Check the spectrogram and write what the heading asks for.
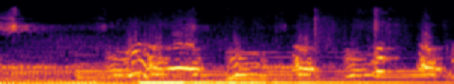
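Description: cadaver dogs barking

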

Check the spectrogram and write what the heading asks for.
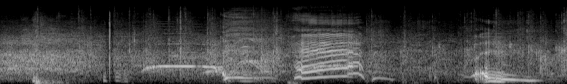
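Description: audience clapping and applause

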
